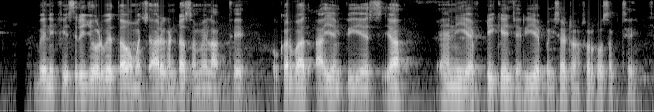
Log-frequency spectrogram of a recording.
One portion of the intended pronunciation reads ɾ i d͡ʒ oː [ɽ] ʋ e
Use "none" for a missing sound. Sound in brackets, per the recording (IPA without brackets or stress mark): ɽ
